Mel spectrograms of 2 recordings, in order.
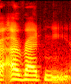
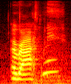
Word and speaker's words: Arachne: was talking about a AR redney I for how you say her name AR redney Arney the girl who became the spider Arachne Arachne you're right it was Arachne yeah no Arachne was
